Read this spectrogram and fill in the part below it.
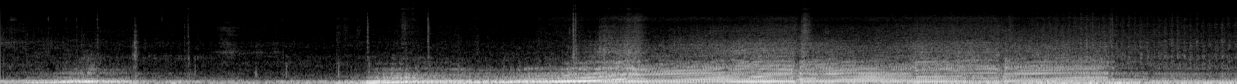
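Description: A Ford Shelby GT500 engine revs hard while driving in Chicago, a loud, close rumble that surges and climbs in pitch through several throttle pulls, sustained throughout.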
